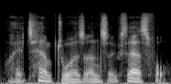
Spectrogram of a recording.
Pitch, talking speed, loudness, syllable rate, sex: 125 Hz, 140 wpm, -16 LUFS, 5.2 syllables/s, male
